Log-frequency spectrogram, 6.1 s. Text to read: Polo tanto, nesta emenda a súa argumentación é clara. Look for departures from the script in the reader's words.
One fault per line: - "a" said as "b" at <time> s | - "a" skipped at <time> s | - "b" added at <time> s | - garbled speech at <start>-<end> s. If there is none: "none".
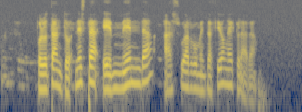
none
